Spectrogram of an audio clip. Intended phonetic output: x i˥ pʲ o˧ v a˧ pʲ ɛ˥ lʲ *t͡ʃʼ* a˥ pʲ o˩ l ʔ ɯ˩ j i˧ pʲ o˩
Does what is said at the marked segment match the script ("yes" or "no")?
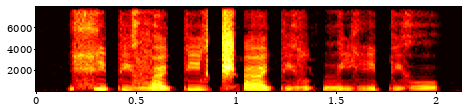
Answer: yes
